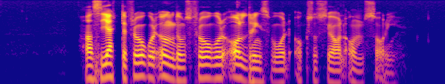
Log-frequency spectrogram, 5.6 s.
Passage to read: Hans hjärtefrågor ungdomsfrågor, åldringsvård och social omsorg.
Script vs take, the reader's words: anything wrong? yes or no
no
